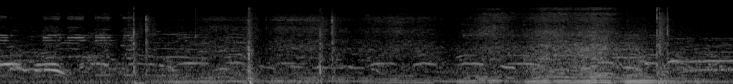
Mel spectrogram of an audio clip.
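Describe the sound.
A motorbike rides past; its engine drone swells with shifting pitch while voices talk throughout.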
